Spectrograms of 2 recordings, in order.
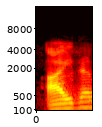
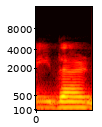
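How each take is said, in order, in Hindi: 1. पहला स्वर 'eye' जैसा सुनाई देता है। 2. पहला स्वर 'ee' जैसा सुनाई देता है।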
